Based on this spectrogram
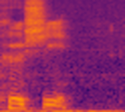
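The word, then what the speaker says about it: cù-sìth: Sorry, it should be pronounced like Kushi. It's Gaelic for fairy dog.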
